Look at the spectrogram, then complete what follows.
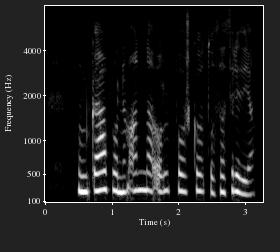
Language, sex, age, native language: Icelandic, female, 13, Icelandic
